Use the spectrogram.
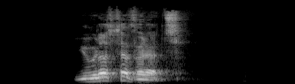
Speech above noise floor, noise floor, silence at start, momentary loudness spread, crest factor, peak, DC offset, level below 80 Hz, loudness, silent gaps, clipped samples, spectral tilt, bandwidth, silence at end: over 71 dB; under -90 dBFS; 0.75 s; 6 LU; 18 dB; -6 dBFS; under 0.1%; -80 dBFS; -19 LUFS; none; under 0.1%; -2 dB/octave; 16 kHz; 1.1 s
